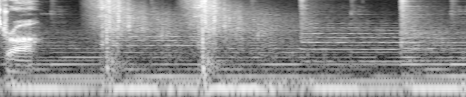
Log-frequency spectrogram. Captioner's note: gun firing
